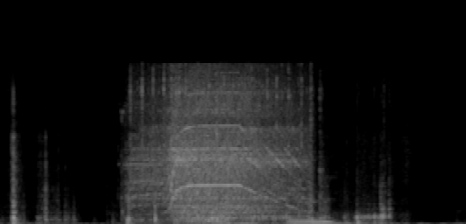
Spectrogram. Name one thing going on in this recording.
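A cordless drill whirs at high speed, then winds down.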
